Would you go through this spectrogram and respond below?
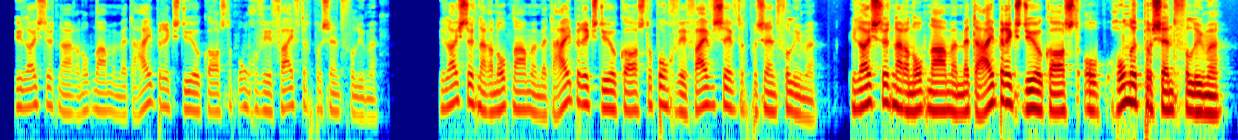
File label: DuoCast EQ Reverb Noise Gate; HyperX QuadCast S; review hyperx quadcast s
